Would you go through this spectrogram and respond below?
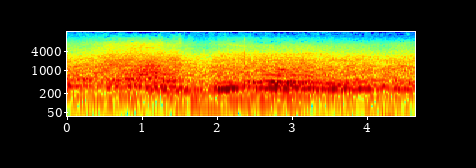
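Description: Late model race cars in a Lucas Oil event at Farmer City, engines droning at a distance with a swell around the middle as a car passes, then a steady roar.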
